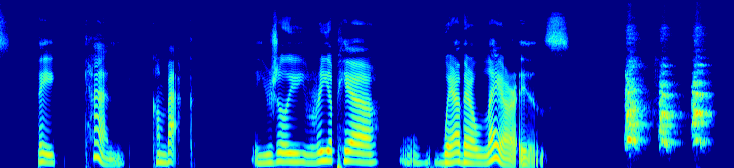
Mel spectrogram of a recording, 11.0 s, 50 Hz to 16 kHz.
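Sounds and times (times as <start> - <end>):
speech: 0.0 - 3.0, 3.8 - 8.6
dog barking: 9.4 - 10.8.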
